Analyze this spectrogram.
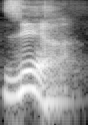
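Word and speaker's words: sehr: Ya da zea. Zea. R sonunda olunca A şeklinde yuvarlanıyor arkadaşlar.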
